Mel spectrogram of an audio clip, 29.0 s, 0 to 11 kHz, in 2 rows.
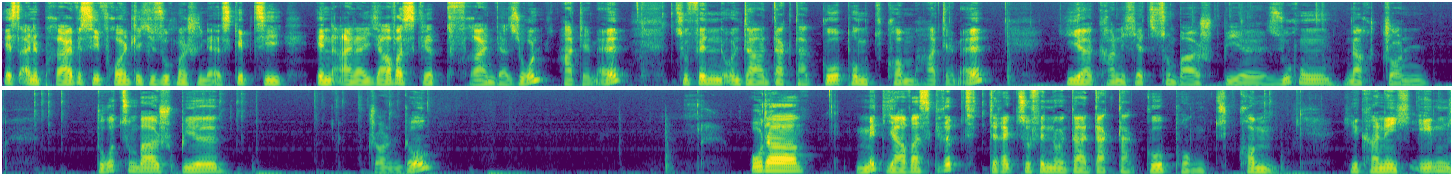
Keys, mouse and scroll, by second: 6.6 click, 11.0-12.8 typing, 13.1 Return, 14.6 click, 16.4 click, 17.3-18.8 typing, 24.2 click, 26.9 click, 27.8-28.9 typing.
